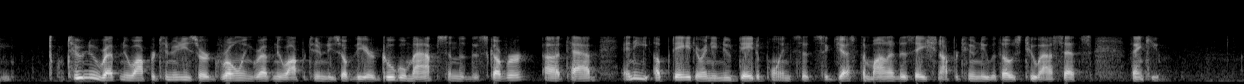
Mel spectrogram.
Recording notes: Earnings Call. Earnings Conference Call.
